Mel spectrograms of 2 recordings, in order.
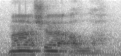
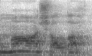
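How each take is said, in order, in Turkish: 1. Dikkatli bir Arapça şekilde telaffuz ediliyor. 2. Günlük Türkçe şekilde telaffuz ediliyor. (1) "Doğrusu şudur" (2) "Bazıları maşallah diyor"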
